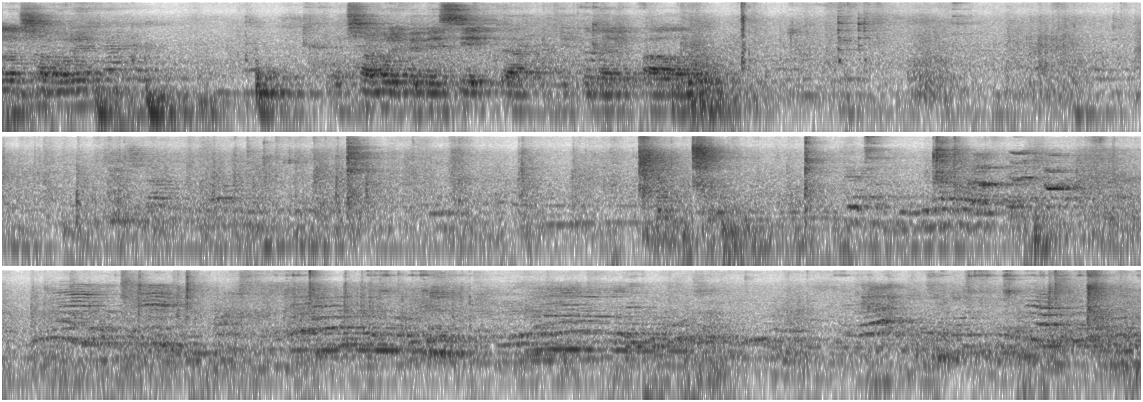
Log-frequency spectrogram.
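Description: A man speaks into a microphone over a loudspeaker in an echoing hall.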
